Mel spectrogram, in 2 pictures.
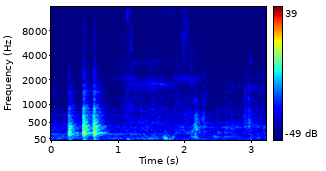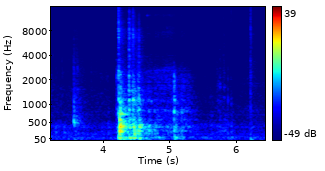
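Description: Door handling: two sharp clicks, then a loud thump a little after four seconds in.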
